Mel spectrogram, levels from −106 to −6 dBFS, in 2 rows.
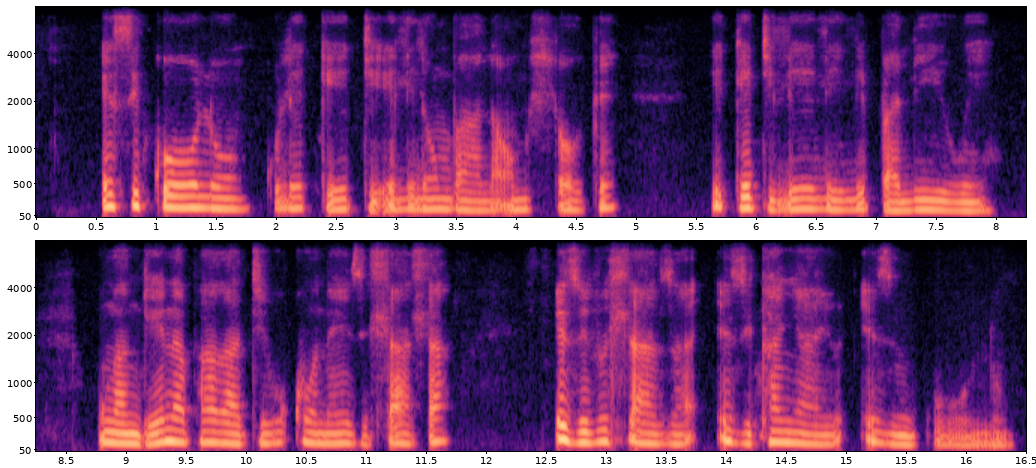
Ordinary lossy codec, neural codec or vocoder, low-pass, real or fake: Opus, 32 kbps; none; 7.2 kHz; real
